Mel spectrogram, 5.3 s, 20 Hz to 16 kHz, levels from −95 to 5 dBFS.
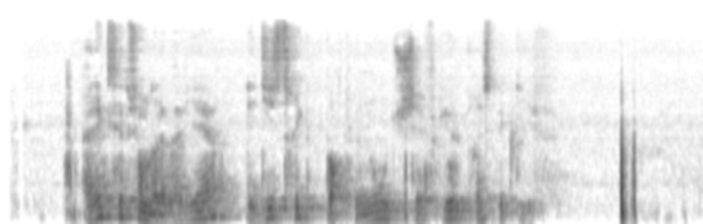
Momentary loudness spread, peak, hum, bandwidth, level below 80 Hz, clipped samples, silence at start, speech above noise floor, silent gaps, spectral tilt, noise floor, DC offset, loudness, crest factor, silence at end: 16 LU; -2 dBFS; none; 11 kHz; -74 dBFS; under 0.1%; 0.5 s; 33 dB; none; -5.5 dB/octave; -71 dBFS; under 0.1%; -36 LUFS; 34 dB; 0.5 s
